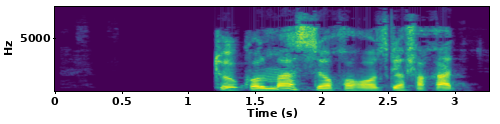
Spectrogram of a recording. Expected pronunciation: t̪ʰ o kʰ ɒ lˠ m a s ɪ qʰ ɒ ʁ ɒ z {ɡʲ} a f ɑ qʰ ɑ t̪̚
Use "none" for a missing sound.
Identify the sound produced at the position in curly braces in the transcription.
ɡʲ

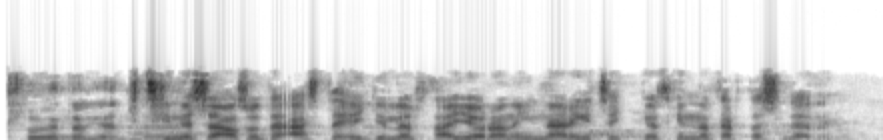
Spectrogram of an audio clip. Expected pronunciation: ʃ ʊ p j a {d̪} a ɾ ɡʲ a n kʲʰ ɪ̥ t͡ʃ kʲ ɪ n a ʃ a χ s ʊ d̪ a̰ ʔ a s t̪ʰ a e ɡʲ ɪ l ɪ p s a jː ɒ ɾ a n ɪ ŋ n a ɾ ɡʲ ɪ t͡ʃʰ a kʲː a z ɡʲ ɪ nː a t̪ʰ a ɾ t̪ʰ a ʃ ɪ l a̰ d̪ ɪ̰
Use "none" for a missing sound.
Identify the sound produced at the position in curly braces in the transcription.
t̪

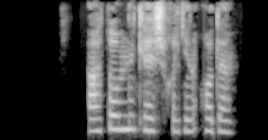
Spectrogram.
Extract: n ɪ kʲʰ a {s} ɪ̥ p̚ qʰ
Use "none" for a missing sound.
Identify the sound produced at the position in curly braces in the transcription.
ʃ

